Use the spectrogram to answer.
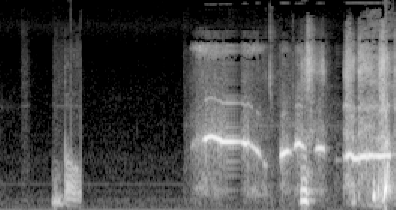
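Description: A person whistles a few short, clear, high tonal phrases with brief gaps between them. One longer note dips slightly in pitch near its end, and a short soft rustle comes before the whistling begins.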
